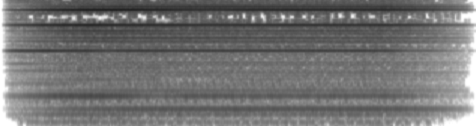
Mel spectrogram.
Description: Звук внезапного воспоминания у пациента под гипнозом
